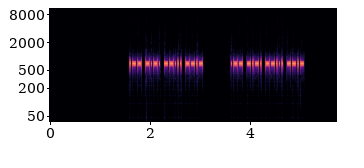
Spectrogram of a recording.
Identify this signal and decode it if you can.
Morse code, heard as a keyed tone, about 46 wpm, 700 Hz. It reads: WC7Q WC7Q
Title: USA Call Signs - 4 Characters - Repeated 2x - 45wpm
